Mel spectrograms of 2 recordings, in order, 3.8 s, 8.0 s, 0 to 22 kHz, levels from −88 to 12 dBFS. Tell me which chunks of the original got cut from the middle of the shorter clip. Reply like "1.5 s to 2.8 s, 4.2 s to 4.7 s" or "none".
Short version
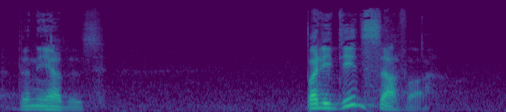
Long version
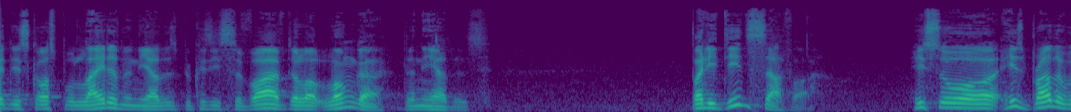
none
